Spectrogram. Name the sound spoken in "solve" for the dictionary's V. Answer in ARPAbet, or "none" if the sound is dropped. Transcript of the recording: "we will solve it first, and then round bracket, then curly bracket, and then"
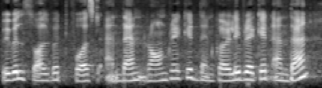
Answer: V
